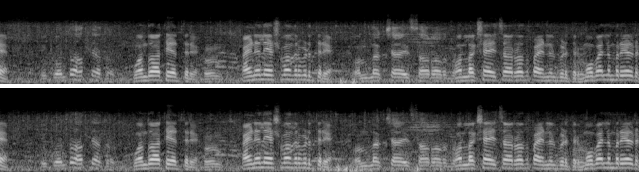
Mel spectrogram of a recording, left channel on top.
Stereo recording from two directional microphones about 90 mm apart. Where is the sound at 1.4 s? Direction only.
Centre (ahead or behind).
